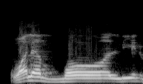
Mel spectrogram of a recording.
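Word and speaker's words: ولا الضالين: Waladhdallin harusnya pakai dhad lalu dibaca pakai dha.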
